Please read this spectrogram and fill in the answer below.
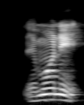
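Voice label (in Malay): "lemonade", Malay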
